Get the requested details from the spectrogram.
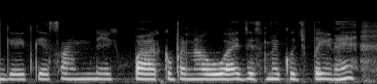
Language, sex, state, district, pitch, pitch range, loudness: Hindi, female, Uttar Pradesh, Lalitpur, 250 Hz, 240-255 Hz, -17 LUFS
